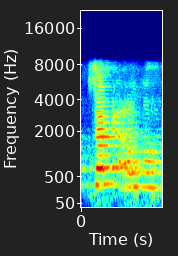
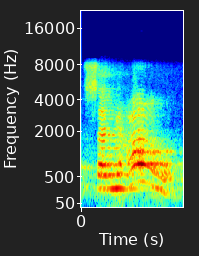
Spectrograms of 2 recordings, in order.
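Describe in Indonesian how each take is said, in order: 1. Konsonan tenggorokan sebelum Allah dihilangkan. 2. Konsonan tenggorokan sebelum Allah terdengar dengan jelas. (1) "dia tak faham" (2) "bagi dengar bunyi sengau ain tu"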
